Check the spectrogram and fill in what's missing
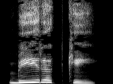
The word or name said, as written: ಬೀರಕ್ಕಿ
